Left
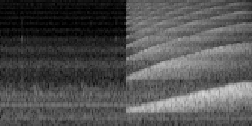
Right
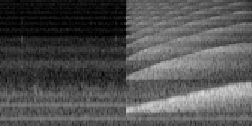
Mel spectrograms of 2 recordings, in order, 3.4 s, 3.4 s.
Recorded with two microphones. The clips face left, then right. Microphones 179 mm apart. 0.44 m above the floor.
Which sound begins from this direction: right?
A siren, at 1.7 s.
